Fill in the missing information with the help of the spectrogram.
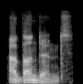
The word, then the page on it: abundant: British English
